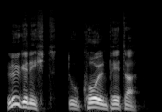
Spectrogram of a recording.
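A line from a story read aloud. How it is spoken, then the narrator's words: Thundering shout. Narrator (German): rief Holländer Michel mit donnernder Stimme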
